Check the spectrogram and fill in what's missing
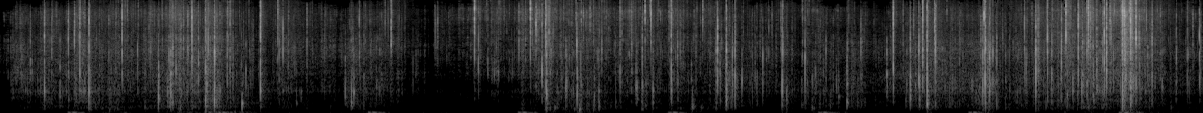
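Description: A transparent thin plastic bag, partly full of oat muesli with raisins, is squeezed and crinkled with fingers and thumbs. Dense, bright crinkling and crunching crackles come in uneven bursts, with a brief quiet pause near the middle. There is almost no low end.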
